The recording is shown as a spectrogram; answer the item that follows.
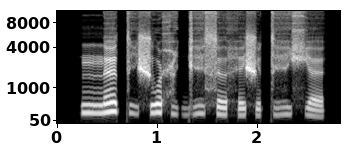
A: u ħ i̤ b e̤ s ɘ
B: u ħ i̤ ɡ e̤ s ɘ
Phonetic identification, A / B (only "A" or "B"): B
